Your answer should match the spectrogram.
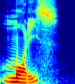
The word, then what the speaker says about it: Moris: Los usuarios que soliciten un préstamo y sean autorizados y utilicen el código MORIS, gente, si no saben cómo se escribe mi nombre, por favor, M-O-R-I-S, tendrán mil pesos de bonificación en su primera mensualidad.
